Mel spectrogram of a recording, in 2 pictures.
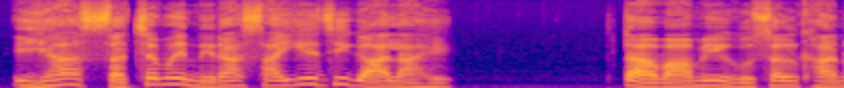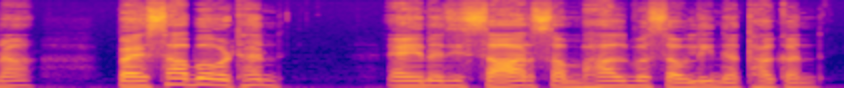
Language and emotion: Sindhi, sad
